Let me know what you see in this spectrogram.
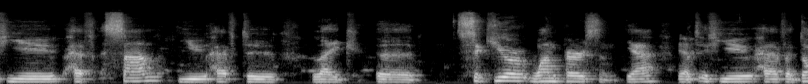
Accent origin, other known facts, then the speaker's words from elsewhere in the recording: Lublin, Lublin Voivodeship, Poland; moved away as an adult; now in Warsaw, Poland; I grew up in Poland, in Lublin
